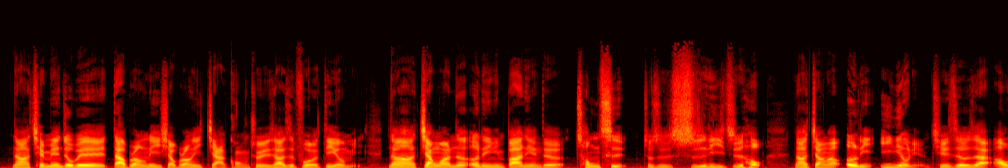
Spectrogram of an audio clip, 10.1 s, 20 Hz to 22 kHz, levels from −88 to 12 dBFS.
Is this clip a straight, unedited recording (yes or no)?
no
